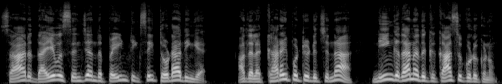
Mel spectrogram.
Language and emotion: Tamil, angry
